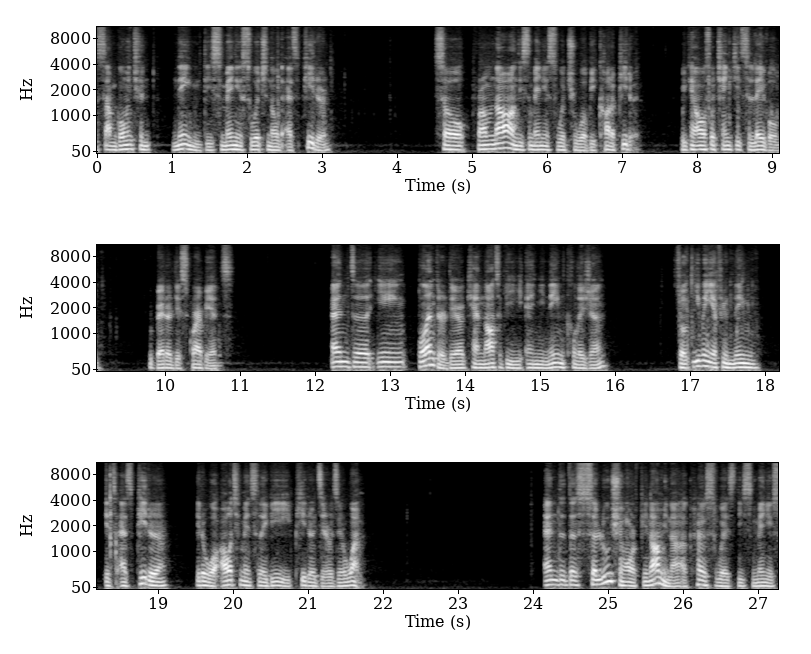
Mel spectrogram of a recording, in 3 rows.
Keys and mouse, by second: 0.4-4.0 drag, 7.4-9.3 drag, 12.0 click, 15.5-18.4 drag, 24.6-25.1 ctrl+drag, 26.2 x, 26.9 click.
